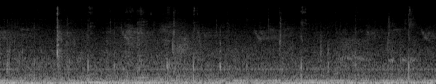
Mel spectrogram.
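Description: Footsteps on a paved street, about two a second, over a steady low hum.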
